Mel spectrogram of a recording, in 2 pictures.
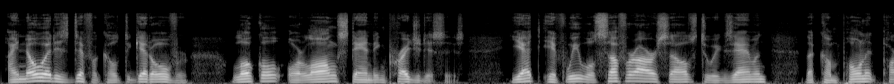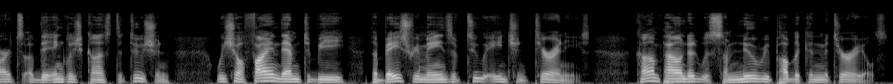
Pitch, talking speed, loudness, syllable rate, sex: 110 Hz, 160 wpm, -20 LUFS, 5.1 syllables/s, male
